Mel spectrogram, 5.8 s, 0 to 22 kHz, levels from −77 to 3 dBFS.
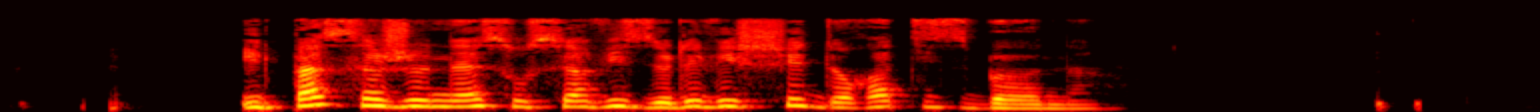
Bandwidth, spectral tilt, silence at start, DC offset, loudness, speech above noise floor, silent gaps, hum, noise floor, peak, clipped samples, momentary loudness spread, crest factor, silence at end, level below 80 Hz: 11.5 kHz; -4 dB/octave; 0.4 s; under 0.1%; -23 LUFS; 52 dB; 0.57-0.86 s; none; -75 dBFS; -2 dBFS; under 0.1%; 9 LU; 22 dB; 0.6 s; -64 dBFS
